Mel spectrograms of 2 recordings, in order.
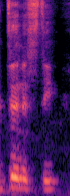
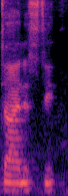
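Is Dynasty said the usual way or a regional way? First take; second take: regional; usual. First: Dynasty is said a regional, foreign-sounding way. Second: Dynasty is said the speaker's usual way.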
